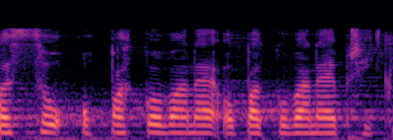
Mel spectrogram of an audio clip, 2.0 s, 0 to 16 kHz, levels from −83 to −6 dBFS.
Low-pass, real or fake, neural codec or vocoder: 7.2 kHz; real; none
